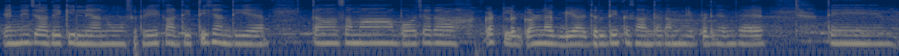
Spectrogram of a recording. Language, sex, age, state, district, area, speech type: Punjabi, female, 30-45, Punjab, Fatehgarh Sahib, rural, spontaneous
